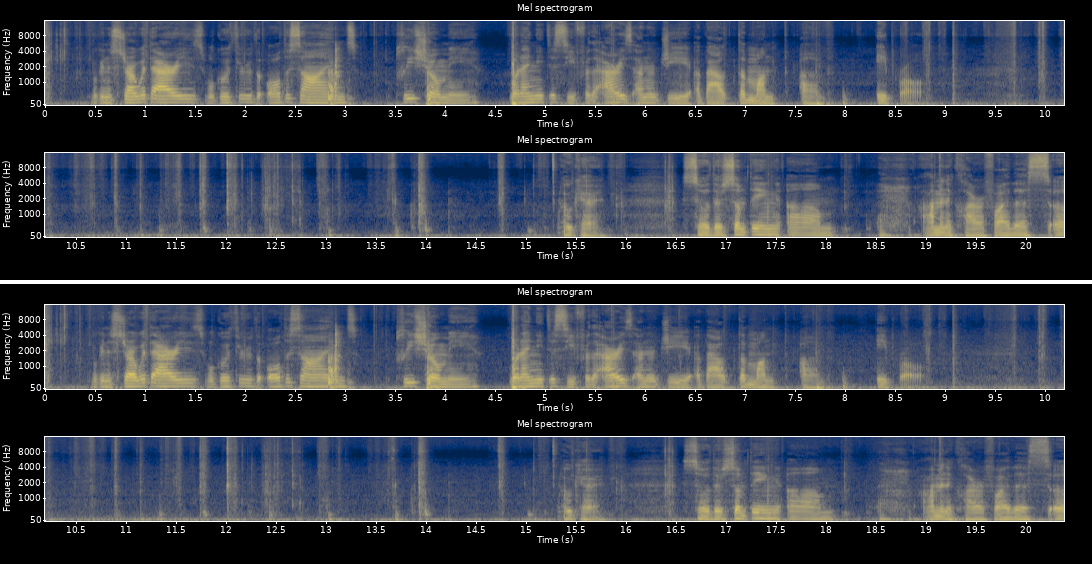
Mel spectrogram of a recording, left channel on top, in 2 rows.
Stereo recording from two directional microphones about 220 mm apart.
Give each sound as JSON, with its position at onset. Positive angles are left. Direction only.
{"t": 0.4, "sound": "speech", "side_deg": 20}
{"t": 3.5, "sound": "speech", "side_deg": 5}
{"t": 15.2, "sound": "a sound", "side_deg": 35}
{"t": 16.6, "sound": "speech", "side_deg": 35}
